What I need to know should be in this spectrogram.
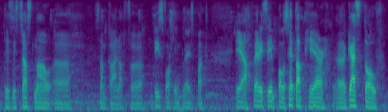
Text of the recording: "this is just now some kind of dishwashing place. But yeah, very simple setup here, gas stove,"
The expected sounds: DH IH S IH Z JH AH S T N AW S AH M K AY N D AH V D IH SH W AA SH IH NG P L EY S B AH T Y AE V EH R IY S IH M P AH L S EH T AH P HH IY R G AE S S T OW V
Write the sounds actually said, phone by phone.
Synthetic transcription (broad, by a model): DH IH S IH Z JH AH S T N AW S AH M K AY N D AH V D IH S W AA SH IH NG P L EY S B AH T Y AE V EH R IY S IH M P AH L S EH T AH P HH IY R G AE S S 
